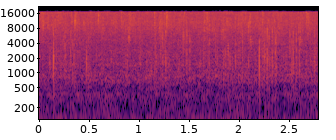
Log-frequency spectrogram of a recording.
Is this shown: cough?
no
